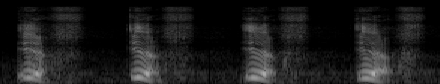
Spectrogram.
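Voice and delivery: IF popped high, one at a time; a separate high punch on every IF; punchy repeated IF. Shown as a demonstration. Teacher shows how each clause starts, punched IF. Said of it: "the punch that Paul had".

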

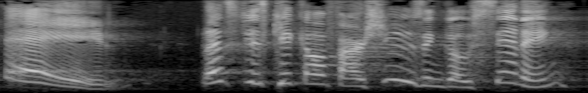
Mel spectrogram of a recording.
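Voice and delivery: high, loud cheerful invitation; hammed-up eager sinner; mock carefree sinner. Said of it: "if any of you are saying".

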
